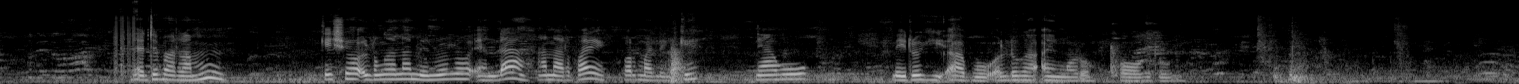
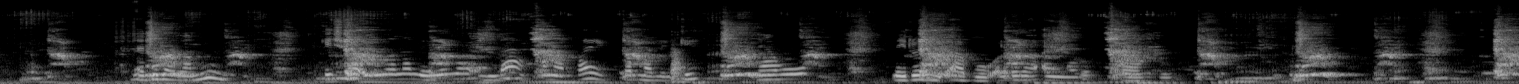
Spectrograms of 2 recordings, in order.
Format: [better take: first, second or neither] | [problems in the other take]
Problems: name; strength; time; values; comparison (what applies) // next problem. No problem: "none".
first | noise reduction (classical method log-MMSE)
